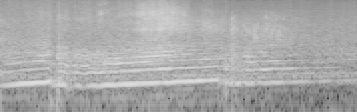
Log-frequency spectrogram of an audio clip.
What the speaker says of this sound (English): There's the green, and we are racing here at Road Atlanta.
